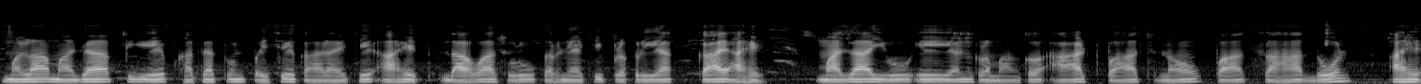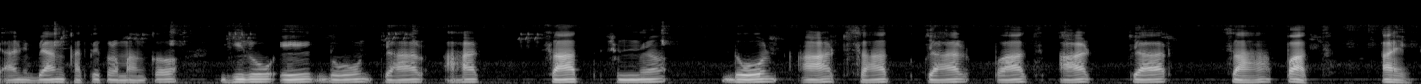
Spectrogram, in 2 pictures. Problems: background sounds at intervals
